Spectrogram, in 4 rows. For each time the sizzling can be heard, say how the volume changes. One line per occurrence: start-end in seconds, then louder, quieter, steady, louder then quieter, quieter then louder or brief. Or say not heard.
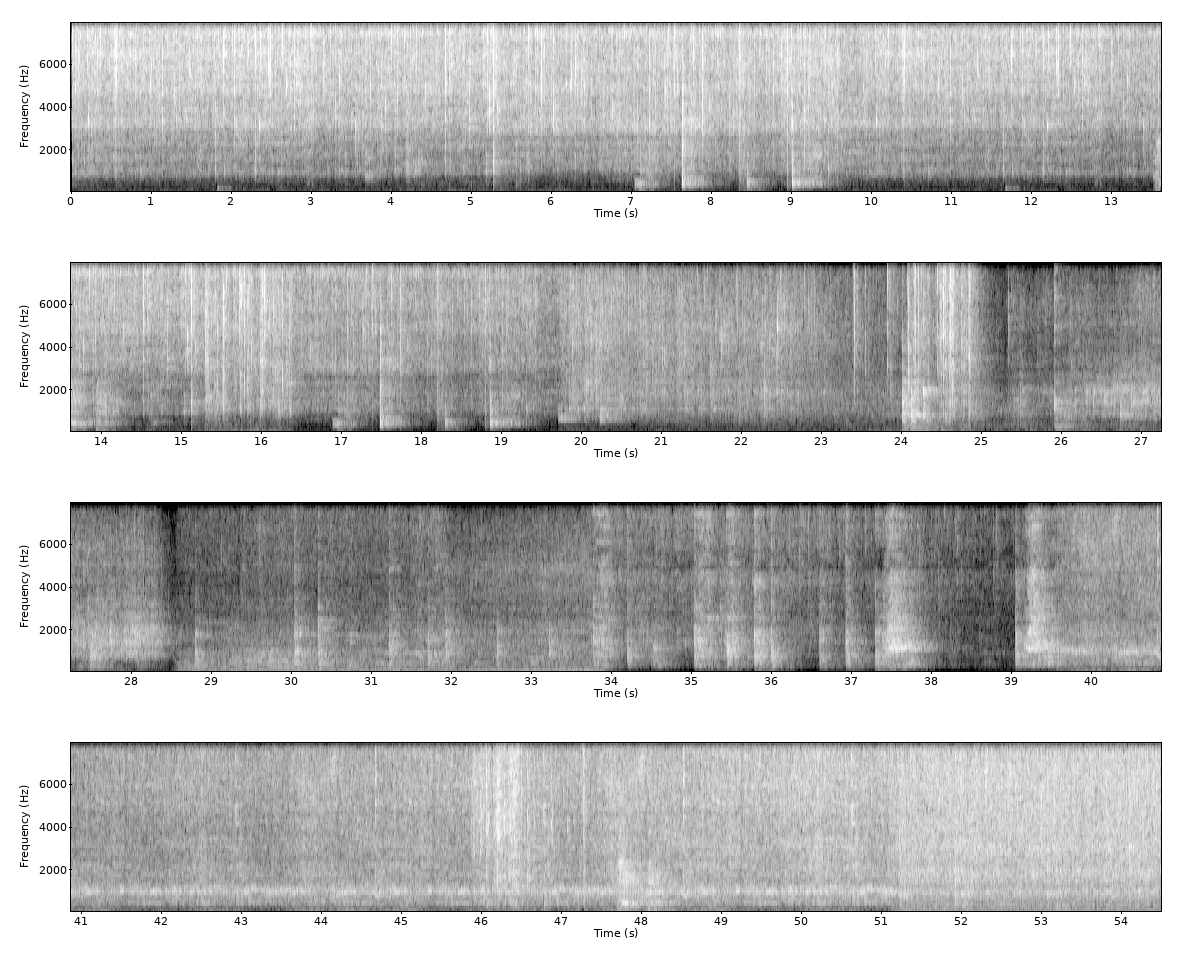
0.0-54.4 quieter then louder.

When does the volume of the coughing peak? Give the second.
48 s.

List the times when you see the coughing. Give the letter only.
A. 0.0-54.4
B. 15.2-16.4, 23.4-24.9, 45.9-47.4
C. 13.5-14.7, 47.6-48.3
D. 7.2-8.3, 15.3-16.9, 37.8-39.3
C.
